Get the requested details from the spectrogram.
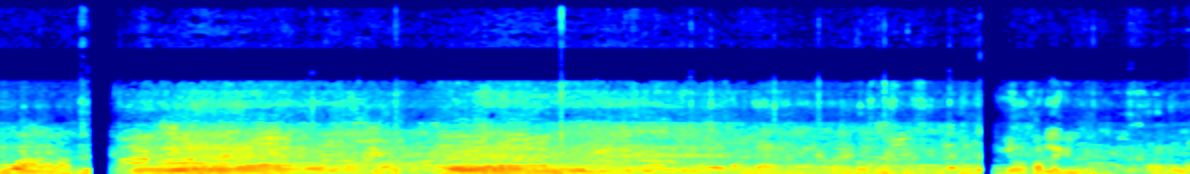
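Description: A large crowd of spectators cheers and shouts outdoors.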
